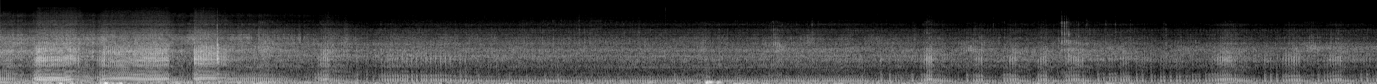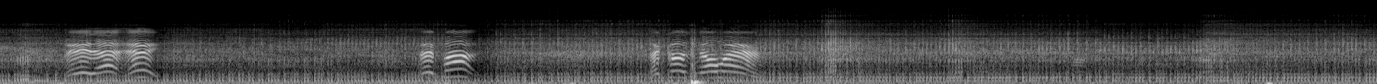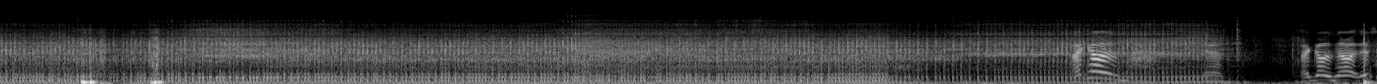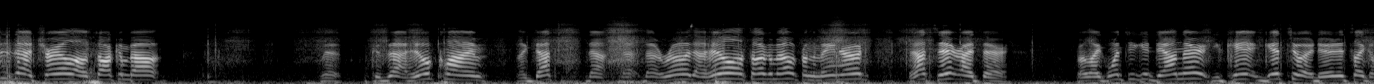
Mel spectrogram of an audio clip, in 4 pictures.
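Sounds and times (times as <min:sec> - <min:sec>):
sharp thumps: 0:00.0 - 0:03.4, 0:05.9 - 0:09.0, 0:19.0 - 0:22.4, 0:23.4 - 0:30.6, 0:41.1 - 0:42.4
dirt bike engine running: 0:00.0 - 0:42.8, 0:44.5 - 0:55.0.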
